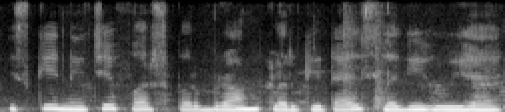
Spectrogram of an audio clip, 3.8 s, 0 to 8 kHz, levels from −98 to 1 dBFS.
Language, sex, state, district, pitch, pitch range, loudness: Hindi, female, Jharkhand, Palamu, 230 Hz, 220-250 Hz, -11 LUFS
